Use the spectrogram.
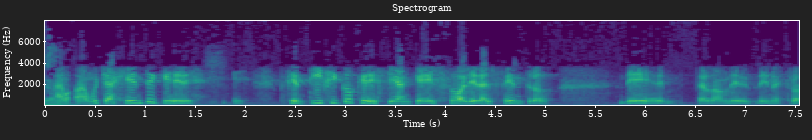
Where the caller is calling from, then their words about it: Punta Gorda, Montevideo, Uruguay; de Punta Gorda.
